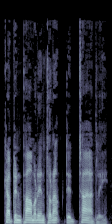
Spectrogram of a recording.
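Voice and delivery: plain reading voice

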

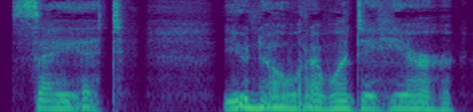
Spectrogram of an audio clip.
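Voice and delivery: a hint of a rough captor, pressing her; lightly voiced menacing captor; menacing captor demand.

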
